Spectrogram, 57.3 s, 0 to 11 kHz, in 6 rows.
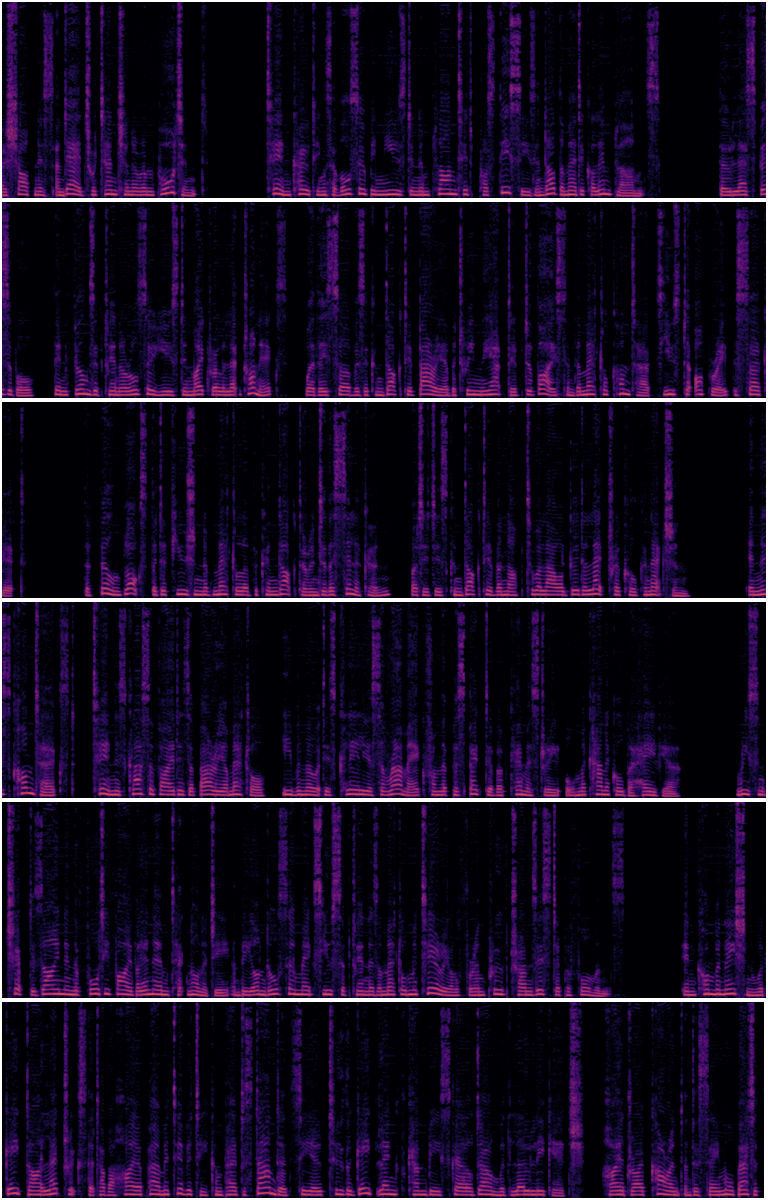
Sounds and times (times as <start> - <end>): Speech synthesizer: 0.0 - 2.6, 3.3 - 8.2, 9.0 - 19.4, 20.2 - 27.7, 28.4 - 37.2, 37.9 - 46.0, 46.7 - 57.2.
